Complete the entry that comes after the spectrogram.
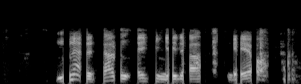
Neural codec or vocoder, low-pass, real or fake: none; 5.4 kHz; real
